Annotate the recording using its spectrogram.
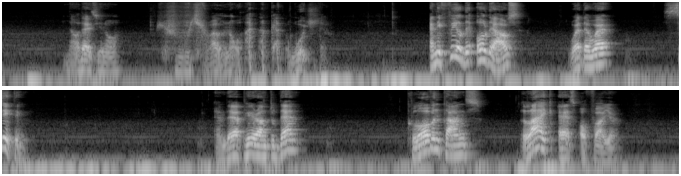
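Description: An elderly man reads aloud slowly through a microphone, with long pauses.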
